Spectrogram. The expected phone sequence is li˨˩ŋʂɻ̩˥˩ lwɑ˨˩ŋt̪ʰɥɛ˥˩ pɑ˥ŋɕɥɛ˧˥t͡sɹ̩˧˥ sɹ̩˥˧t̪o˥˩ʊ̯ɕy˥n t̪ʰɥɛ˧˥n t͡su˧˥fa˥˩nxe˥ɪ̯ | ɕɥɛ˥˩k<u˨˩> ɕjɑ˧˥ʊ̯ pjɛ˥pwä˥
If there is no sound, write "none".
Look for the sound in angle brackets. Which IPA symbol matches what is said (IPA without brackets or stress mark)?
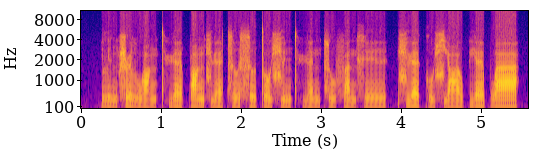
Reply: u˨˩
